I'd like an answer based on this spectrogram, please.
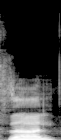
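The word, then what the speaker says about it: ذال: Let me explain you origin of zal by illustration. This is tip of tongue. These are front teeth. Start using tip of tongue by touching edge of front two teeth. From here we can pronounce zal.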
